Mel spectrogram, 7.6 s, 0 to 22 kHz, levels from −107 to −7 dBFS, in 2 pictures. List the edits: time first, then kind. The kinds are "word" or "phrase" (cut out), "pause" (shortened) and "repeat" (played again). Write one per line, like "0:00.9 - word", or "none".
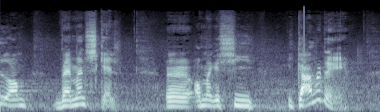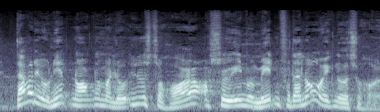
none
